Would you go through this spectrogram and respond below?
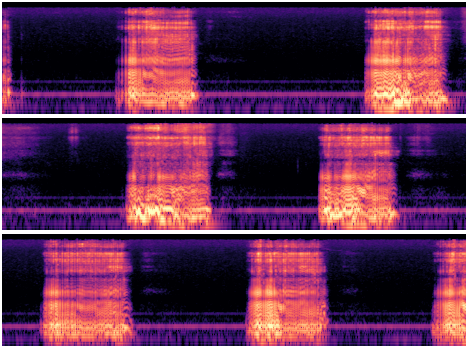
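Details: Old house cat, called grandpa, sound asleep indoors after returning from a vet visit, snoring loudly without a separate microphone: deep rumbling snores with a buzzy edge, seven in a row, each about a second long, roughly every three seconds, with a steady low hum between.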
